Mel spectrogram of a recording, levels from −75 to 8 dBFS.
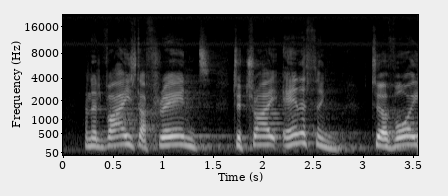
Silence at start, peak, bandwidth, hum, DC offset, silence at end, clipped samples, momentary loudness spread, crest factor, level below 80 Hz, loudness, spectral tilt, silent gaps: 0.25 s; -6 dBFS; over 20 kHz; none; under 0.1%; 0 s; under 0.1%; 10 LU; 16 dB; -70 dBFS; -20 LUFS; -5 dB/octave; none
